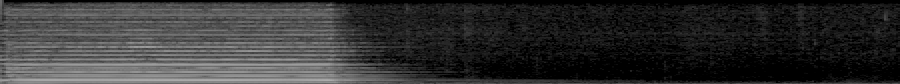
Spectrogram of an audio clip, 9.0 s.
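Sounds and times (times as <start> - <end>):
recorder playing a sarabande in faux bourdon: 0.0 - 3.9.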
